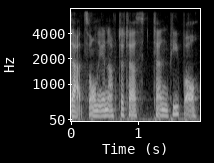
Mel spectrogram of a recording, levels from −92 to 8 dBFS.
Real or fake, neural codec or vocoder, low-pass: real; none; 7.2 kHz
